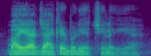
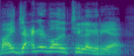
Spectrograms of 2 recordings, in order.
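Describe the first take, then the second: First: It is said in a flat, low-energy tone. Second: It is said in a cheerful, energetic tone.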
